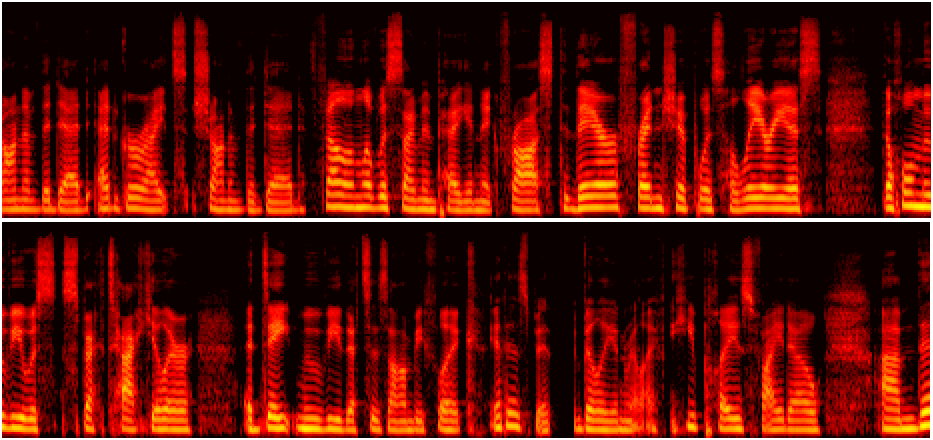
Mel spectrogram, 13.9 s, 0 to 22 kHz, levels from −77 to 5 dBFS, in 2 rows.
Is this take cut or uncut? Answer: cut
